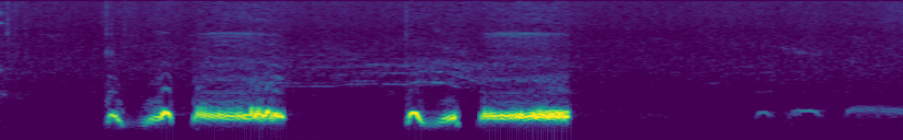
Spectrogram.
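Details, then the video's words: Spotted dove calling, used as a lure to draw in and trap doves: two loud phrases, each a quick double coo followed by a long rough coo, about a second apart. A fainter, distant coo trails off at the end. "tiếng chim cu gáy hay kích mồi rút bổi tốc độ cực chuẩn"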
